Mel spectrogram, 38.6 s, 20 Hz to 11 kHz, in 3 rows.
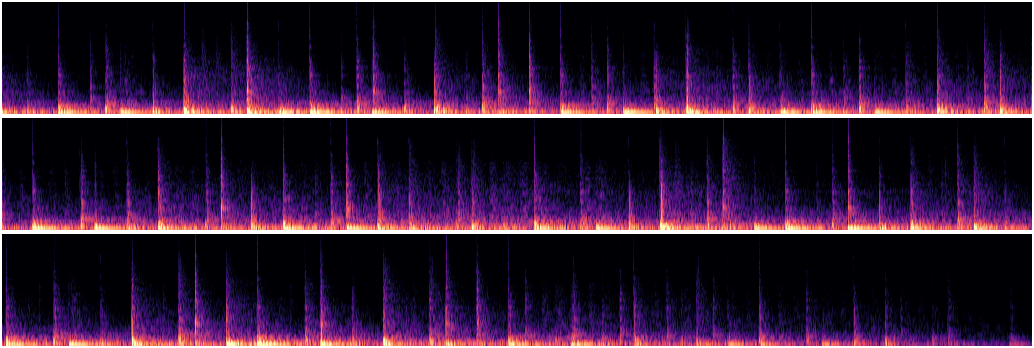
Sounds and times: Timpani: 0.0s - 38.0s.

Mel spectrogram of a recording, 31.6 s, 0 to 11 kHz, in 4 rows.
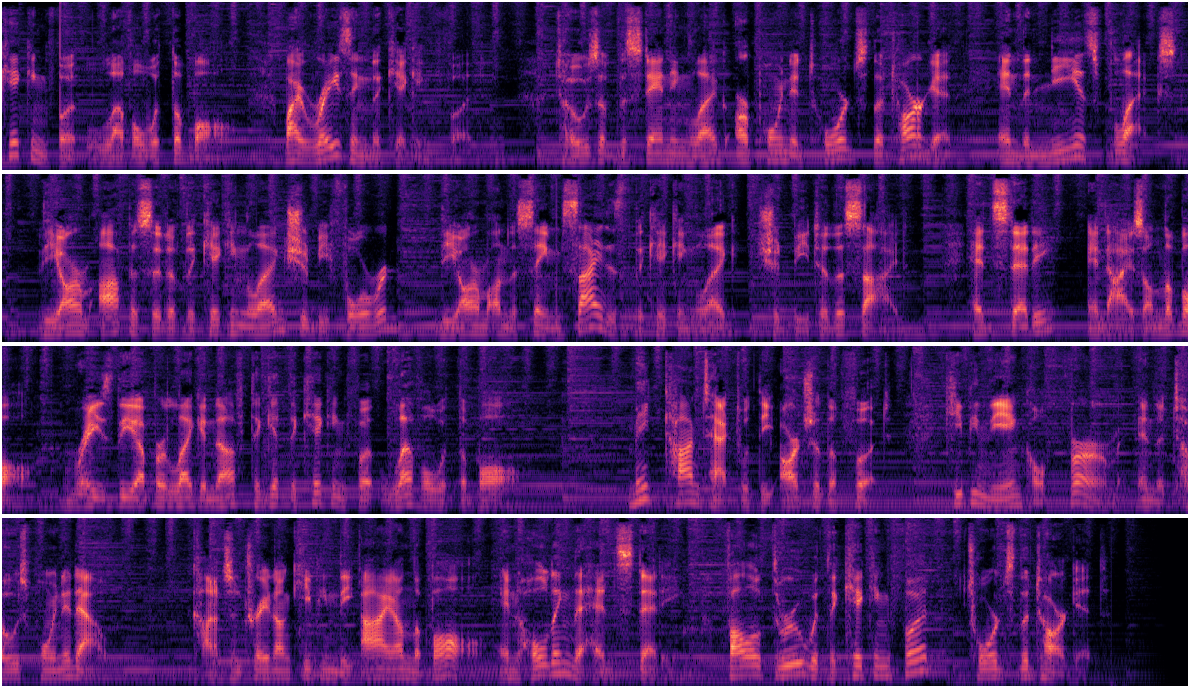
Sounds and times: Speech: 0.0s - 19.3s, 20.0s - 31.1s
Music: 0.0s - 31.6s.

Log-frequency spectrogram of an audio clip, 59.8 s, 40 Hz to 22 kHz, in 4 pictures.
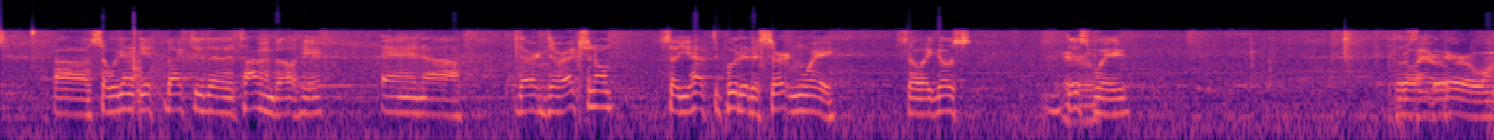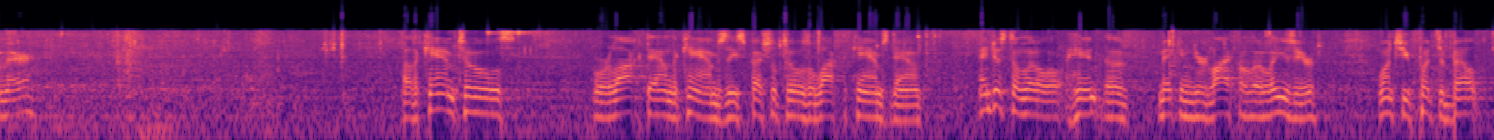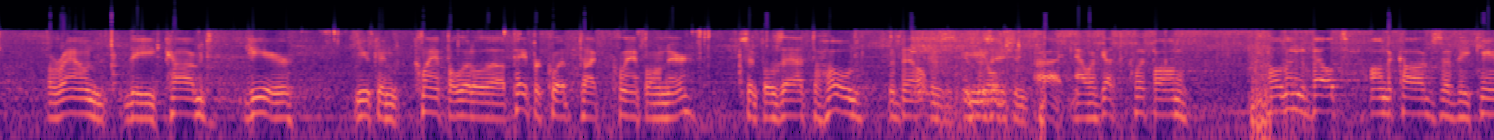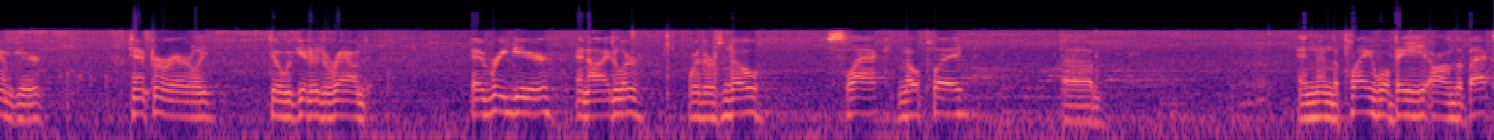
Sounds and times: Speech: 0.5s - 8.4s, 13.8s - 15.3s, 19.0s - 20.0s, 20.9s - 32.8s, 33.4s - 41.8s, 42.4s - 45.3s, 46.1s - 48.6s, 49.5s - 52.5s, 53.1s - 56.7s, 57.8s - 59.7s.

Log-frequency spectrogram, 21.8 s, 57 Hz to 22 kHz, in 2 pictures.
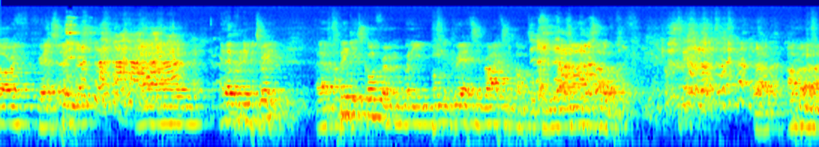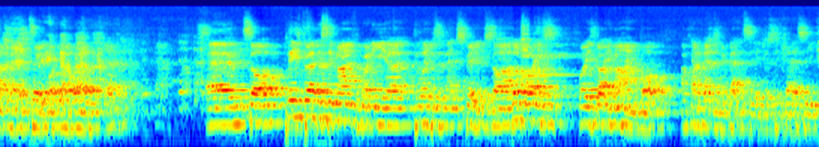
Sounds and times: Male speech, man speaking: 0.0s - 1.2s, 1.8s - 8.5s, 10.0s - 12.7s, 13.7s - 21.8s
Narration, monologue: 0.0s - 13.0s, 13.6s - 21.8s.

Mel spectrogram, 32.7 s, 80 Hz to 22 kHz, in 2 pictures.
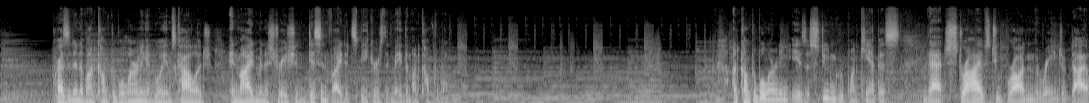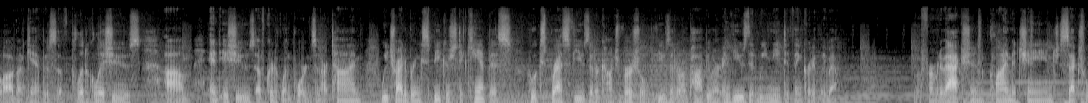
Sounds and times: Narration, monologue: 0.0s - 32.6s
Male speech, man speaking: 0.8s - 6.9s, 11.0s - 29.0s, 30.0s - 32.6s.

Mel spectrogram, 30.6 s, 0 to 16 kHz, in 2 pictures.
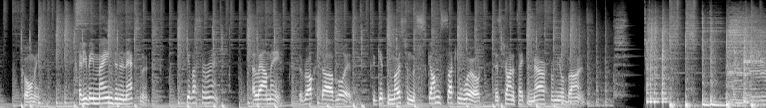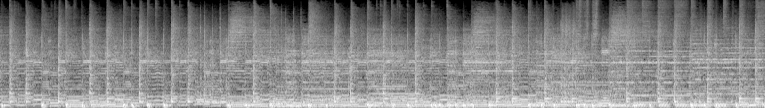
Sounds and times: Music: 0.0s - 30.6s.

